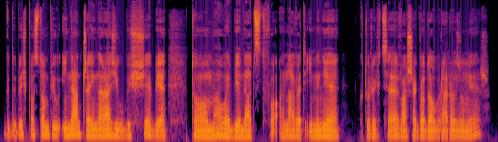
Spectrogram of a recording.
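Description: A man reading a Greek adviser in an audiobook, speaking quietly, slowly and persuasively. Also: fairly low pitch, little pitch movement, no echo, clean studio sound, close to an everyday voice. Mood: hushed persuasive. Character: a scheming older Greek man, hushed adviser.

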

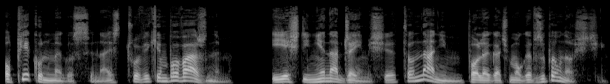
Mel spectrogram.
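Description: A man reading an audiobook voices a dignified older lady who speaks in a measured, cool way. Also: fairly low pitch, very animated, no room sound, studio quality. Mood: composed.

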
